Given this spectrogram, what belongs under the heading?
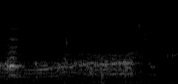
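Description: Parrot-beak fan-tail chickens, hens now laying and brooding, give faint, soft clucking close by with no talk.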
